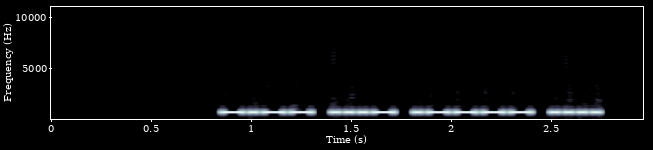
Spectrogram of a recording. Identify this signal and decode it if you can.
Morse code, heard as a keyed tone, about 36 wpm, 690 Hz. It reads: YV1H
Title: DXCC-100 Call Signs - 4 Characters - 35wpm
